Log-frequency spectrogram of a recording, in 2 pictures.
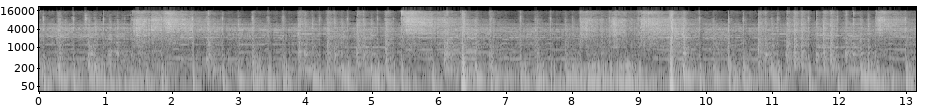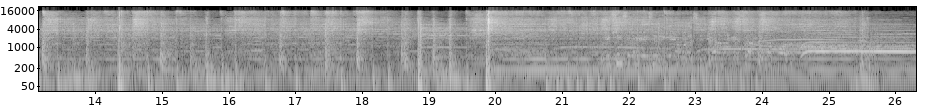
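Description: A live rock band playing loud, with the drum kit to the fore: a driving beat of bass drum, snare and cymbals. About twenty seconds in, the drumming thins and a held low note comes in, with sliding higher notes over it.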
